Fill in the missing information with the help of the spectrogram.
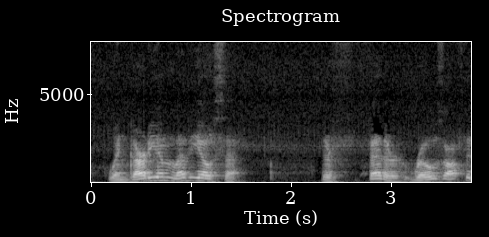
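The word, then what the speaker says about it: Wingardium Leviosa: much luck either when Guardium Leviosa he shouted waving his long arms like a windmill you're saying it wrong Harry Hermione snap it's when Guardium Leviosa make the GAR nice and long you do it then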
